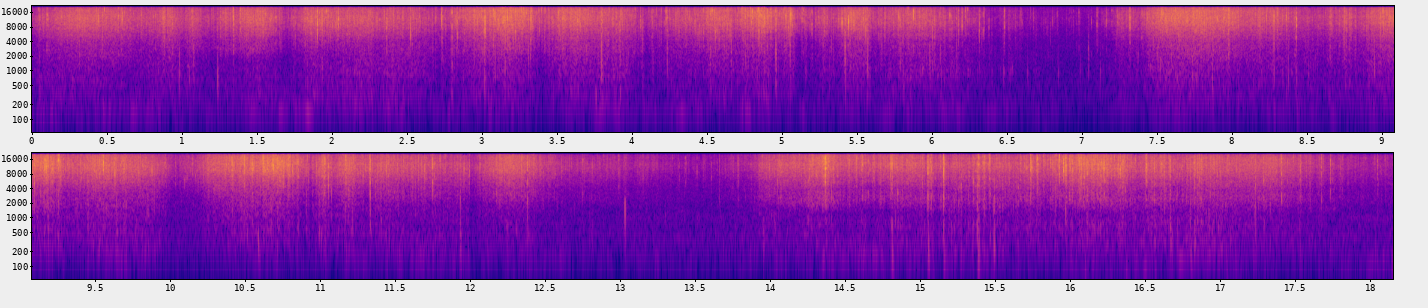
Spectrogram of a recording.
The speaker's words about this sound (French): Ce bruit croustillant du gispette complètement sec et desséché.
